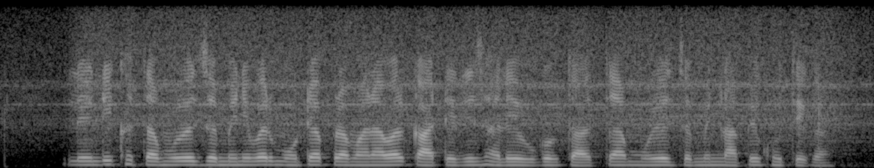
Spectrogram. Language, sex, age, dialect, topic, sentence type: Marathi, female, 18-24, Northern Konkan, agriculture, question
